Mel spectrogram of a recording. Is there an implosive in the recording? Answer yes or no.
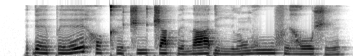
yes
